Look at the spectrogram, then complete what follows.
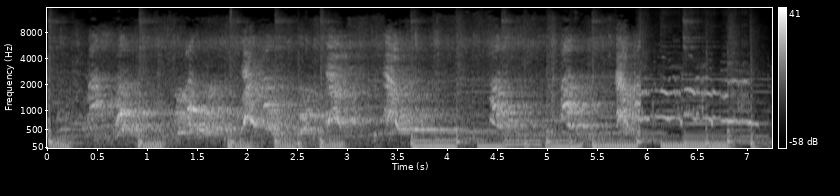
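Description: A dog barking in short, sharp yips, about eight in all, over background music with a steady bass line. The barks stop about six seconds in.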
